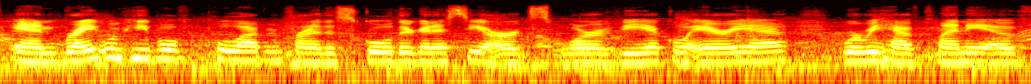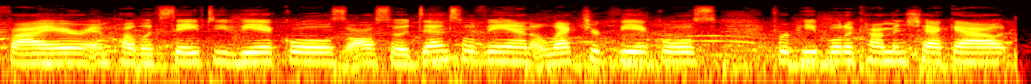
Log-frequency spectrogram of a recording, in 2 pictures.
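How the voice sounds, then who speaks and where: A woman's voice: medium pitch, steady tone, fast, few pauses. A woman in her thirties, a school coordinator, answering in an on-camera news interview in a busy hall. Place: large busy indoor hall. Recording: clear background hubbub.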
